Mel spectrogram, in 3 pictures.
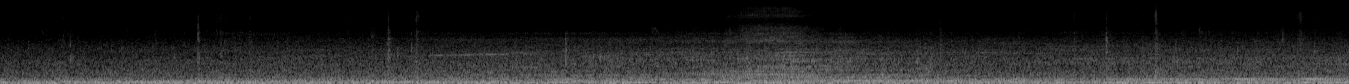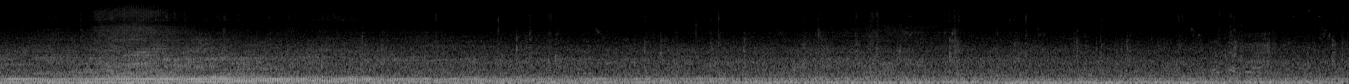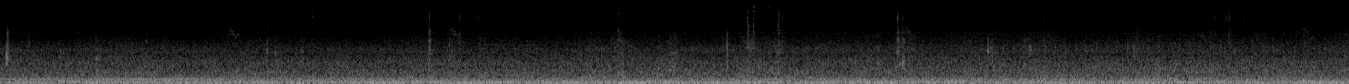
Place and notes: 馬公港, Penghu County - In the dock
In the dock
Zoom H2n MS+XY
Penghu County, Taiwan, 22 October 2014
